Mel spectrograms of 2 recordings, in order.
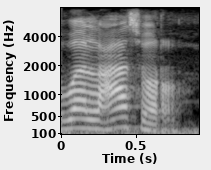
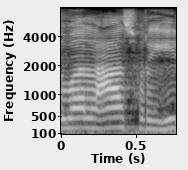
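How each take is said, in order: First: The word stops on the r without a vowel. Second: The word ends with a short i vowel. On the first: The reading stops at this word. "kalau semisal dia itu diwakofkan di sini" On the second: The reading continues into the next words. "Kalau dia dibaca terus"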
